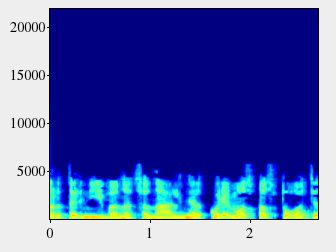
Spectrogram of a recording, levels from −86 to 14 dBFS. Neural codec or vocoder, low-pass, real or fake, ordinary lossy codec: none; 7.2 kHz; real; MP3, 24 kbps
